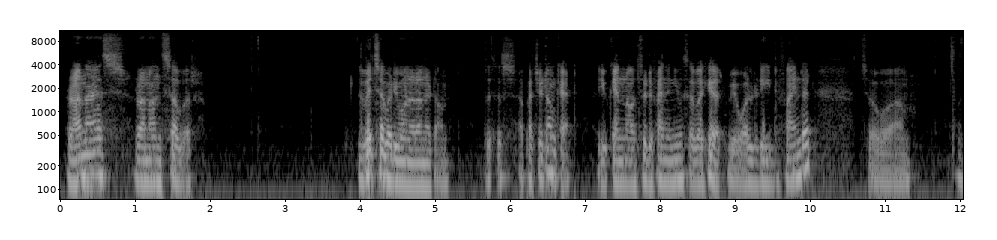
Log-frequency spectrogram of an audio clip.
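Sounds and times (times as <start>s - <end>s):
faint mouse clicks: 2.5s - 4.0s, 11.6s - 12.0s.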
